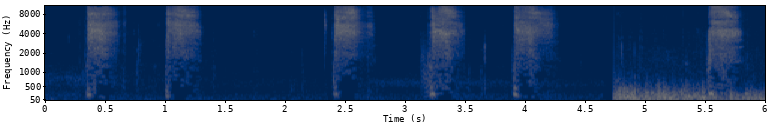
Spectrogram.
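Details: Male, from a compilation of rapid sneezing attacks in men: six loud, sharp sneezes in quick succession, with louder background noise near the end; rapid sneezing fit.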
